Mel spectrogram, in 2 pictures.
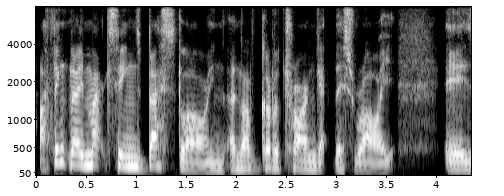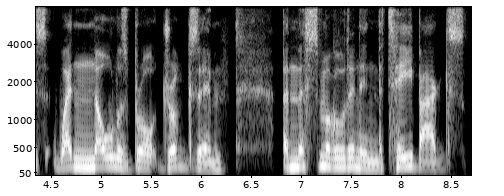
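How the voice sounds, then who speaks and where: A man co-hosting a podcast, retelling TV scenes in casual chat, animated, laughing often and restarting his sentences. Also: mid-range voice, a little slow, no echo, clean studio sound. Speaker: podcast co-host.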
